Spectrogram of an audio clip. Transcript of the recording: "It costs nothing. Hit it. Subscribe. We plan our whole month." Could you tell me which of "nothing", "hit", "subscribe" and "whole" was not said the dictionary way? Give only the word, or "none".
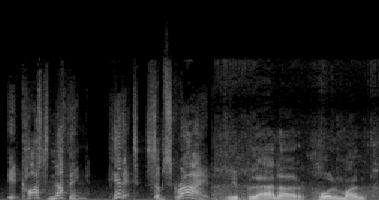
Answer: none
